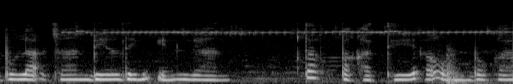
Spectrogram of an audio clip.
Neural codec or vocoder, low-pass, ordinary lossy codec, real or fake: none; 7.2 kHz; none; real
